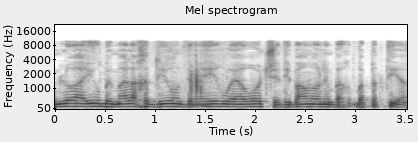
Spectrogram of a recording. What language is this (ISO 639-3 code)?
heb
